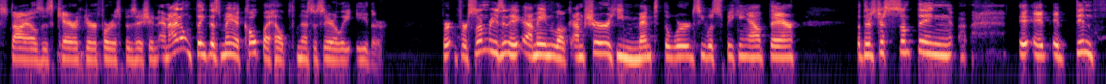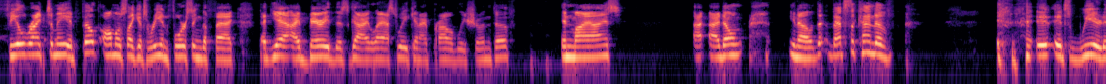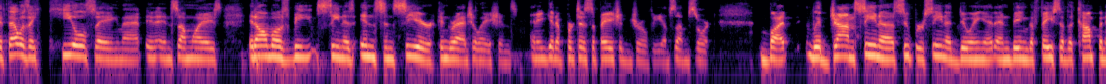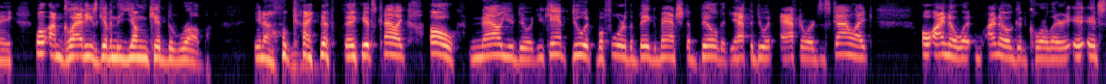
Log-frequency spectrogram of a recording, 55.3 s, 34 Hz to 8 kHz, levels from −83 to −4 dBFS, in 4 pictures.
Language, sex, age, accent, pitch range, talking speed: English, male, 30-49, American, 175-215 Hz, 195 wpm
